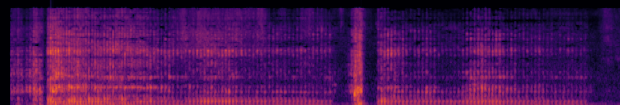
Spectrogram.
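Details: Tiger (Panthera tigris), roar.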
